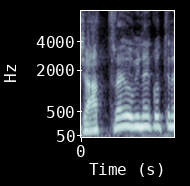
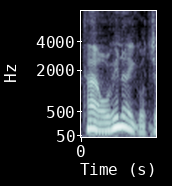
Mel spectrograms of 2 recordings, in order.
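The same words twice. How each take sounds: First: অভিনয় pushed up high and loud, the rest lighter; stress on অভিনয়. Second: Said in the usual way. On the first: Shown as a demonstration. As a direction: lean hard on the word অভিনয়. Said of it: "আমি এটা জোর দিচ্ছি এই কারণে". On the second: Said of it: "আমি এটা জোর দিচ্ছি".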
